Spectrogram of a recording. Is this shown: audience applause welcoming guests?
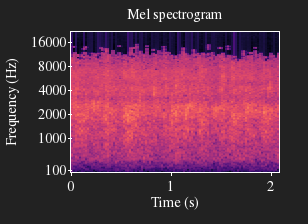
yes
